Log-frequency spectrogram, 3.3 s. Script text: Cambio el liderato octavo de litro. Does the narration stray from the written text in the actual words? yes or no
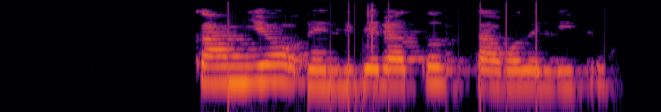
no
